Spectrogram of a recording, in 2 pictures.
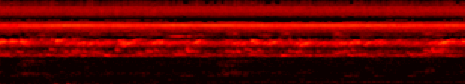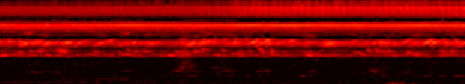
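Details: Chorus of coquíes in the Jayuya mountains of Puerto Rico at sunset after the rain. Many overlapping chirps merge into a continuous shimmering wall of sound over a constant high-pitched insect drone.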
